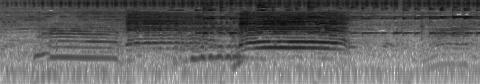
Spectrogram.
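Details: Sheep from a flock of hundreds, walking calmly to their pen after a midday meal, give long quavering bleats, a lower call first, then a loud drawn-out bleat lasting about two seconds, then a short quieter one.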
